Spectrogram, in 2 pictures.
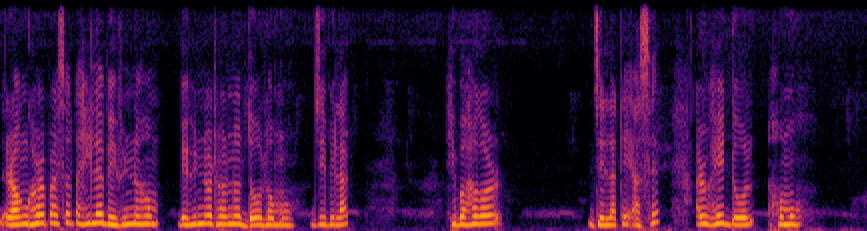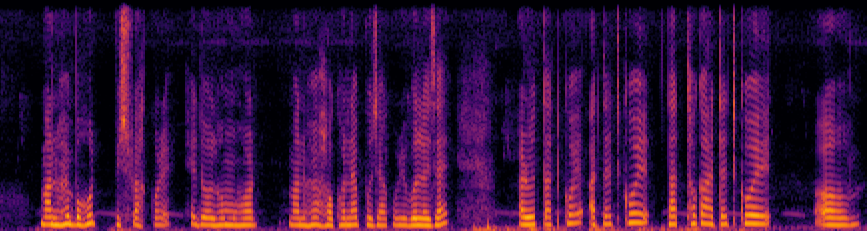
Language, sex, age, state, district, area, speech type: Assamese, female, 18-30, Assam, Charaideo, rural, spontaneous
